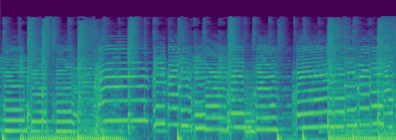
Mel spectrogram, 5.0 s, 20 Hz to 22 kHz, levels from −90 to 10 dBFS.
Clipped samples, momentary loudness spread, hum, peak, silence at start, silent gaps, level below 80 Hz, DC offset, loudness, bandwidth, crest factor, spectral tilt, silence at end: under 0.1%; 3 LU; none; 0 dBFS; 0 s; none; -18 dBFS; under 0.1%; -13 LUFS; 13.5 kHz; 12 dB; -5.5 dB/octave; 0 s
